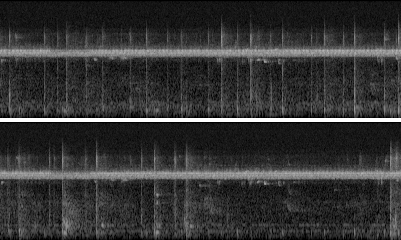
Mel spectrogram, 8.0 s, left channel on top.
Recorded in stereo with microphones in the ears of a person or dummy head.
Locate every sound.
0.0 s an insect: 80° left, 8.5 m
